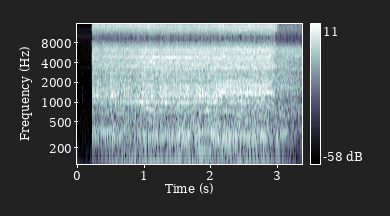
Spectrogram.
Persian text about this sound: صدای اره برقی نیروی انتظامی برای ورود به یک محل غیرقانونی استخراج بیتکوین یکی از انواع رمزارزها.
